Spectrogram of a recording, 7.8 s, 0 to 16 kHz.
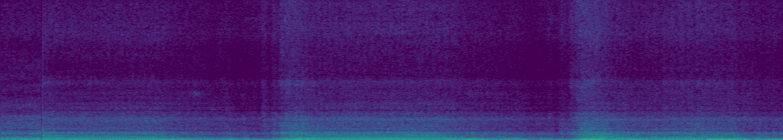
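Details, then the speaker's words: Open race-car V8, old gas in tank, held on throttle: lumpy blipping rising and falling, never settling, since the open motor won't idle; runs well otherwise; race engine held above idle. "I can't believe how well that thing runs. It won't idle cuz you know open motor life."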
